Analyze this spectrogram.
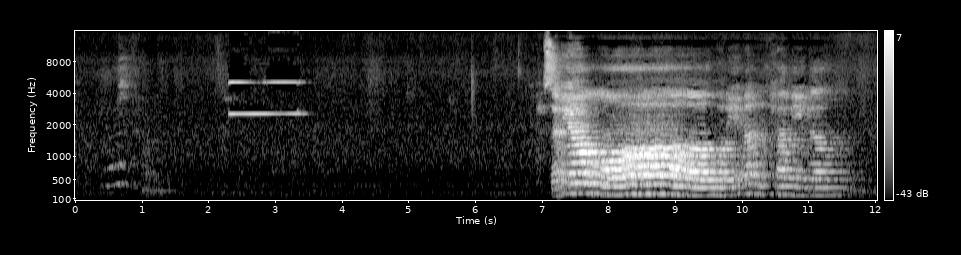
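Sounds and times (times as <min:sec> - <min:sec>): steady electronic beep: 0:02.3 - 0:03.6.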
